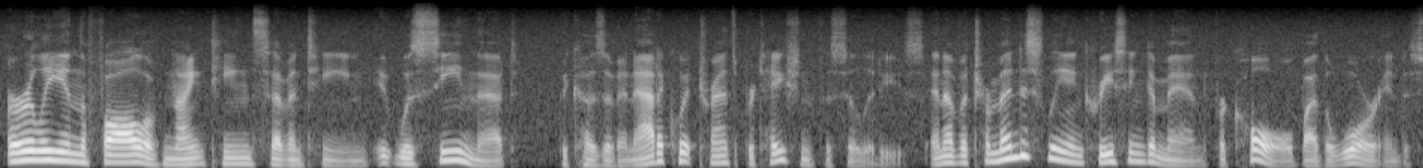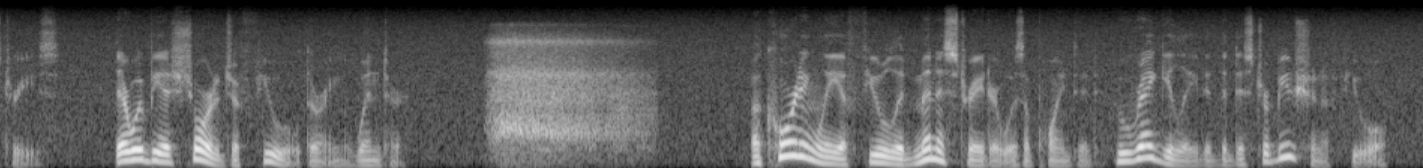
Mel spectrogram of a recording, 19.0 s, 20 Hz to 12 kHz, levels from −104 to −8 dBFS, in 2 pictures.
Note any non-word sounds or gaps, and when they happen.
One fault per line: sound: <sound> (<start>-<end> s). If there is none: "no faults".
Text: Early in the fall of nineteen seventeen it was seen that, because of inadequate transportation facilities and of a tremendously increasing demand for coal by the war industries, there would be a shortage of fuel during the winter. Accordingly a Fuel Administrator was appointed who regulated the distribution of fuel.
sound: breath (12.7-13.9 s)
